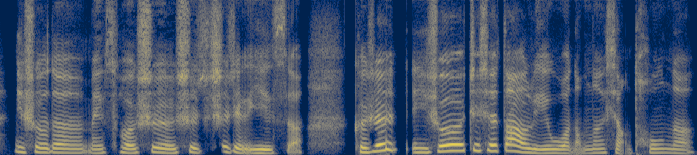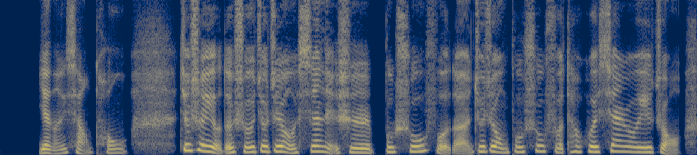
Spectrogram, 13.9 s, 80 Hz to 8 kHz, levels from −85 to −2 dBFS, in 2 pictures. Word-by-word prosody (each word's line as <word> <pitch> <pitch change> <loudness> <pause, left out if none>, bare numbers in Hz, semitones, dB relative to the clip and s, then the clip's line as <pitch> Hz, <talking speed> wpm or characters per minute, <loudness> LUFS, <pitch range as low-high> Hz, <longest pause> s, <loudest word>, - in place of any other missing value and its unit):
你 255 -3 -1
说 235 -2 +2
的 205 -2 0
没 190 0 -4
错 225 -1 -3
儿， 200 - 0
是， 215 -3 +2
是 230 0 +1
是 260 +5 0
这 - - +1
个 - - -2
意 190 -1 +2
思。 195 - -3 0.5
可 240 - +2
是 330 +6 +5
你 225 0 -1
说 295 +6 +7
这 320 0 0
些 305 -1 +4
道 290 -6 +5
理 190 -3 0
我 190 -1 0
能 - - -8
不 - - -8
能 205 +2 -5
想 - - -4
通 205 0 -6
呢？ 195 +4 -5 0.4
也 200 - +2
能 180 +3 -8
想 220 - -4
通， 200 +4 -9 0.5
就 330 -2 +1
是 315 -4 +3
有 - - +2
的 235 - 0
时 245 - -1
候 245 - +3
就 275 +2 0
这 275 +1 +1
种 205 -6 -2
心 280 +4 +1
理 250 - -4
是 220 -3 0
不 245 - -2
舒 275 +3 -2
服 - - -4
的。 - - -3
就 270 -1 -2
这 275 - +1
种 235 -5 0
不 250 +1 -5
舒 290 +2 -5
服， 285 - -6
它 265 +1 -7
会 260 0 0
陷 280 +1 0
入 255 -2 -2
一 240 0 +2
种， 245 - -4
240 Hz, 260 characters per minute, -21 LUFS, 205-280 Hz, 0.5 s, 说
